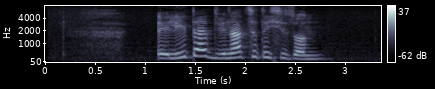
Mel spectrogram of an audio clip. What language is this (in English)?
Russian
